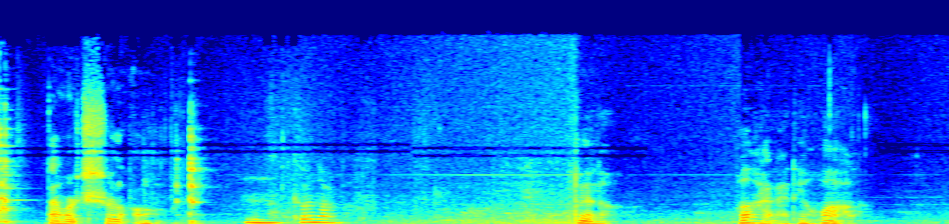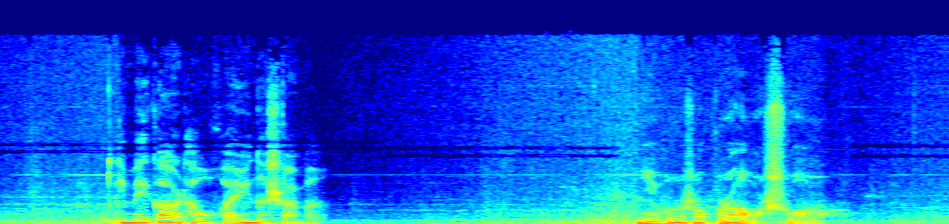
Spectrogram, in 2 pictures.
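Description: A middle-aged woman speaks quietly and gently close by.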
